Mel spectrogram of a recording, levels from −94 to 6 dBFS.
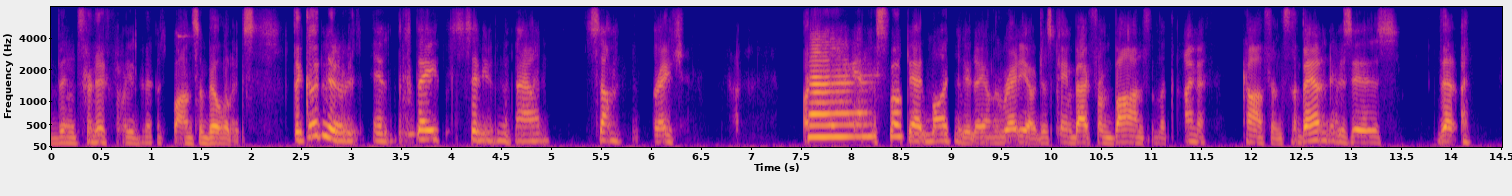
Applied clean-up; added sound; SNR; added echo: neural diffusion model UNIVERSE++.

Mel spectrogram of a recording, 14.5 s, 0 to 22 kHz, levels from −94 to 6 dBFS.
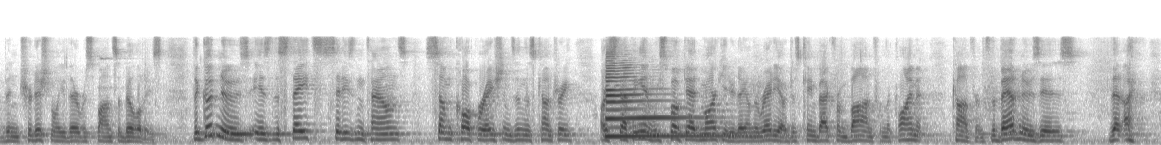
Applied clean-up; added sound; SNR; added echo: none; Wind instrument, woodwind instrument; -4 dB; none.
